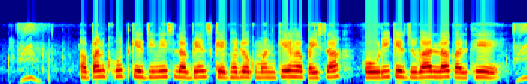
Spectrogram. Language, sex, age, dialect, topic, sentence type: Chhattisgarhi, female, 25-30, Eastern, banking, statement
